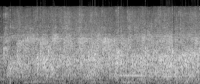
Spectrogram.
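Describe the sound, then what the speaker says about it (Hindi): Dense, steady applause from an audience at a mushaira and kavi sammelan at a school in Malad, welcoming poets; loud and sustained throughout without a break. "सब तालियां बजाकर उनका स्वागत करेंगे"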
